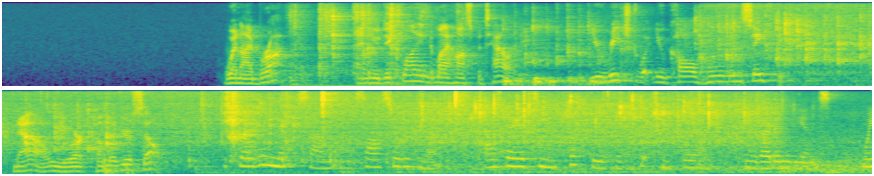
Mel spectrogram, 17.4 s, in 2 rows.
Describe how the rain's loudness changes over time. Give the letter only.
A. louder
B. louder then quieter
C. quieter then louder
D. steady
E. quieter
A.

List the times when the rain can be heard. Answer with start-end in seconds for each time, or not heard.
7.0-17.3.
